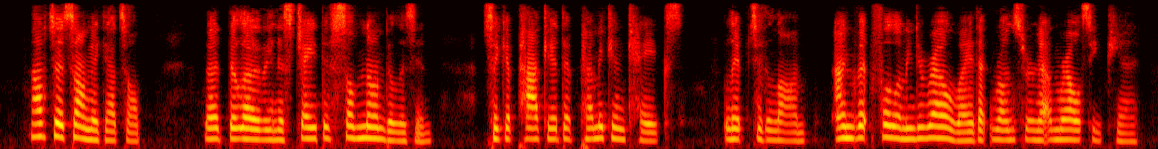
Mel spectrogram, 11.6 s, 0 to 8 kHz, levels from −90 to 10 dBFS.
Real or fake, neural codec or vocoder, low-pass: fake; codec, 16 kHz, 1.1 kbps, Voila-Tokenizer; 7.2 kHz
